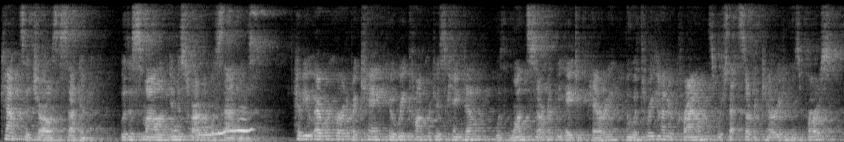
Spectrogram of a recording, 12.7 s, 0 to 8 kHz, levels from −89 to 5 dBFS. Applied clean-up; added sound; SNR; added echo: none; Brass instrument; -5 dB; reverberation time 1.2 s.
